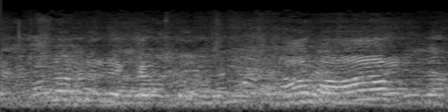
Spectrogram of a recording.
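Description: A man's voice declaiming stage dialogue in Tamil, rising and falling strongly in pitch, with other voices chattering in the background.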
